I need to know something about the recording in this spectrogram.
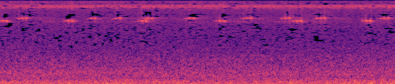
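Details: Summertime cricket chorus over a golden wheat field in the countryside, bright brief chirps stuttering unevenly a few per second above a constant high shimmer, while a soft breeze rumbles low throughout.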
